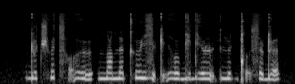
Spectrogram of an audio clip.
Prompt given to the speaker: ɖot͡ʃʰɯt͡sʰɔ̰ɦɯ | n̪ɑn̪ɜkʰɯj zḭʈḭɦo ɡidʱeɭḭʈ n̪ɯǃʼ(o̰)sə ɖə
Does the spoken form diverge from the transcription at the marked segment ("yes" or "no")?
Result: no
